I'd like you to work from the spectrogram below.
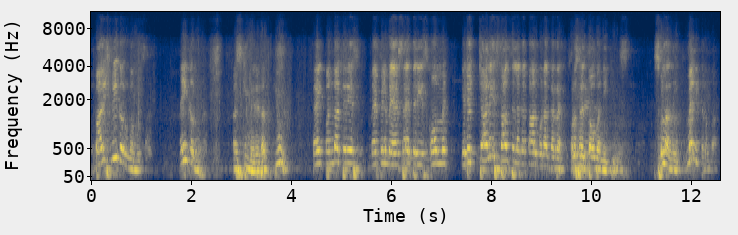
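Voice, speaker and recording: A man giving an impassioned religious speech to a large gathering, his voice climbing to strained high shouts. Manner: rises to high, strained shouting during retold dialogue. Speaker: preacher. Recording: distant, roomy, dull lo-fi sound.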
